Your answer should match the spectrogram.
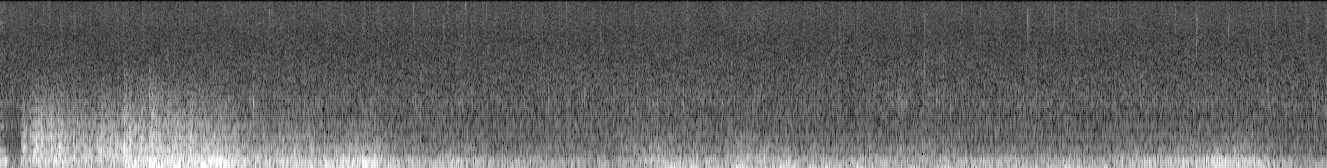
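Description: Steady rain with a roll of thunder that swells right at the start, rumbles for about five seconds and fades. A fainter rumble builds near the end.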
